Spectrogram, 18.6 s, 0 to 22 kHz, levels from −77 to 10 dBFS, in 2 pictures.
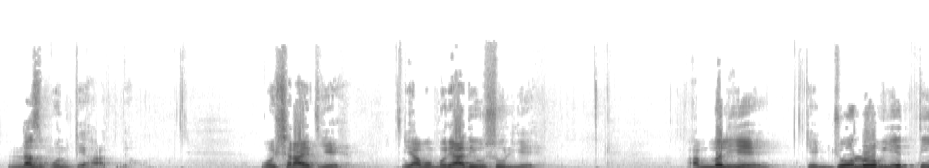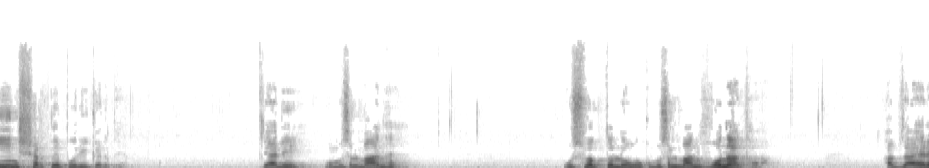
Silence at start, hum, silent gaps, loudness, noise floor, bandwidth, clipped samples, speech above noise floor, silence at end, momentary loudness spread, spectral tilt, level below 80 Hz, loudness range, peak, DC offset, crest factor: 0.1 s; none; none; -21 LUFS; -61 dBFS; 16 kHz; under 0.1%; 40 dB; 0 s; 19 LU; -5.5 dB/octave; -50 dBFS; 13 LU; -4 dBFS; under 0.1%; 20 dB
